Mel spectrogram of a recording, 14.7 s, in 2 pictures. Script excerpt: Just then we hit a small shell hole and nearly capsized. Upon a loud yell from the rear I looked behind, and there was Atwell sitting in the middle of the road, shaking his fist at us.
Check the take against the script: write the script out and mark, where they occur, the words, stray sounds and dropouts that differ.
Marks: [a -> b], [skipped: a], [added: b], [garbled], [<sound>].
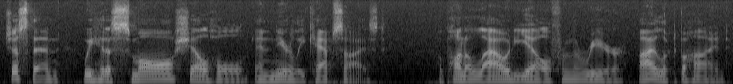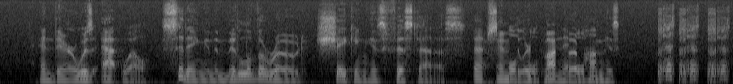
Just then we hit a small shell hole and nearly capsized. Upon a loud yell from the rear I looked behind, and there was Atwell sitting in the middle of the road, shaking his fist at us. [garbled] [laugh]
